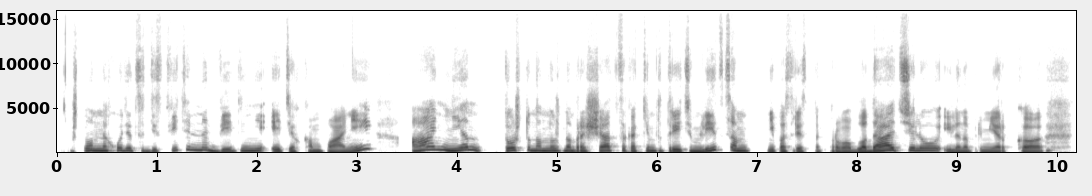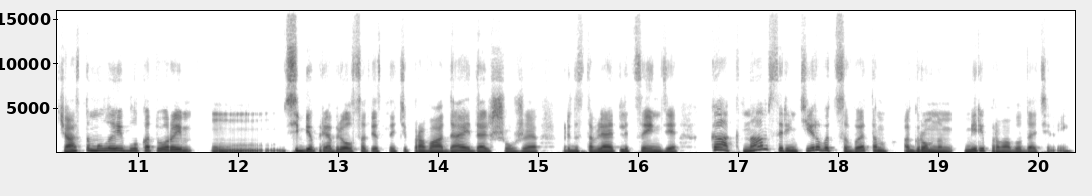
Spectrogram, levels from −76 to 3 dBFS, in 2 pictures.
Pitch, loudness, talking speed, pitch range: 195 Hz, -22 LUFS, 140 wpm, 160-230 Hz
